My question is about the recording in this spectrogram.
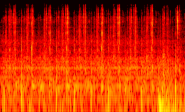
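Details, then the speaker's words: Sewing machine doing a quick stitch on a Halloween wallhanger quilt: steady stitching with a dull thunk on each needle stroke over the motor hum; needle tip probably slightly bent, time to change the needle. "hear that thunking noise you hear the thking noise that is my needle probably the tip is slightly"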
